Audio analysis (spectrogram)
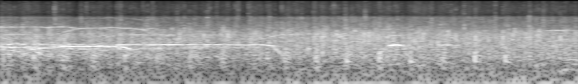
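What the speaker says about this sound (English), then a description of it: "Let's give them another round of applause." Audience applause at a pre-flight Honor Flight dinner for World War II veterans, a steady sustained round of clapping from a full room with a few scattered voices and cheers mixed in.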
